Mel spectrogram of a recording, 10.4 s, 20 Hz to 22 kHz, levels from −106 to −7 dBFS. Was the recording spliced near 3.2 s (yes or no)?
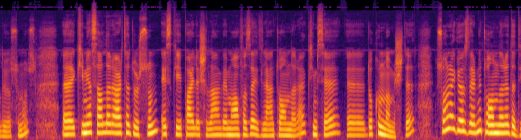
yes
